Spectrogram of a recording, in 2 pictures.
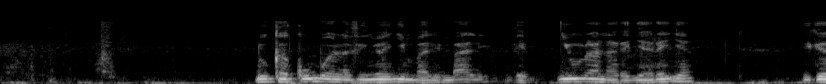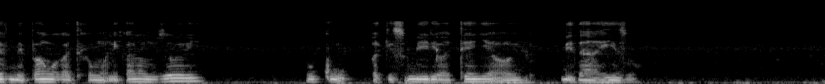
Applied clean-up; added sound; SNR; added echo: none; none; none; none.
